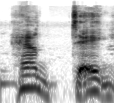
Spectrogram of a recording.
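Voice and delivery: getting angry. Speaker reacts to someone ignoring the lifelong effect on a person, angry. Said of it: "I just get so angry with these things".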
